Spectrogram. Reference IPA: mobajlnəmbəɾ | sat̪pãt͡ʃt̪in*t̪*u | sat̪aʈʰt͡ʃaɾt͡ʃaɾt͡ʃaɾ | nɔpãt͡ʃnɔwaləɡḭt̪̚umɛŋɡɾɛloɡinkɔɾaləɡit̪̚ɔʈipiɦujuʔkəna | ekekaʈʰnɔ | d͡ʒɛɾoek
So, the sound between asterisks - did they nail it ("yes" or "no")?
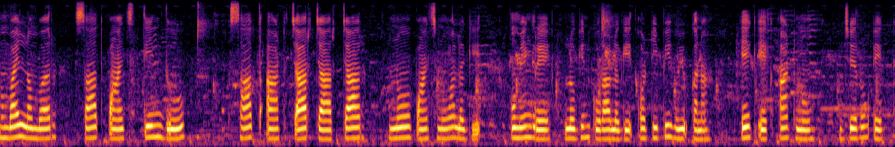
no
